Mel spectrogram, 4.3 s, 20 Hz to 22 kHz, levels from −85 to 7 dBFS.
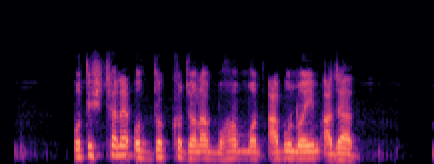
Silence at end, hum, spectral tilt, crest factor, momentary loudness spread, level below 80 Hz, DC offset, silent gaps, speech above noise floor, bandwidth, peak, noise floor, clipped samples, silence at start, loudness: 0.8 s; none; -8.5 dB/octave; 16 dB; 7 LU; -60 dBFS; under 0.1%; none; 51 dB; 6 kHz; -2 dBFS; -68 dBFS; under 0.1%; 0.75 s; -18 LUFS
